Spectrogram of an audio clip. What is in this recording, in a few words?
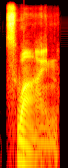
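"swine", British English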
